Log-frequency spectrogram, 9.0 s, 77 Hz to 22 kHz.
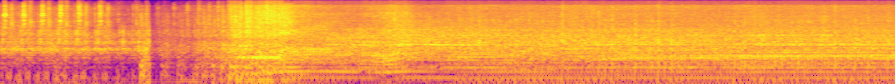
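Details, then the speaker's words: Cheap used generator, 38 hours on it, powering a drill press and lamp at 120 V: steady even drone under load, running clean and smooth; owner thinks a clogged petcock was the only issue. "Works perfect. Light works. Well, it looks like the thing works perfectly."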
